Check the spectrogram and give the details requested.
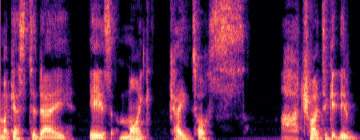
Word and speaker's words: Katos: Yeah, well, actually, it's technically pronounced Katos because I'm Greek, but it's the Americanized version is Katos.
